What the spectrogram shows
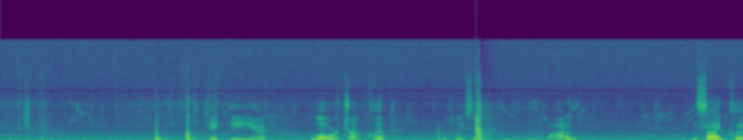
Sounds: Speech

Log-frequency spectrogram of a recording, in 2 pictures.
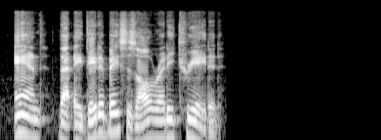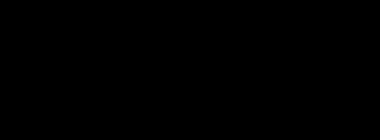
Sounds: Speech

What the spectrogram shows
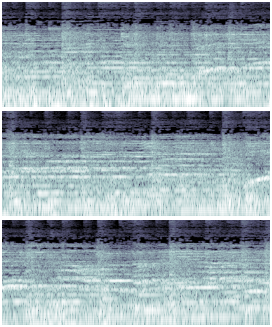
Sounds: Music, Male singing

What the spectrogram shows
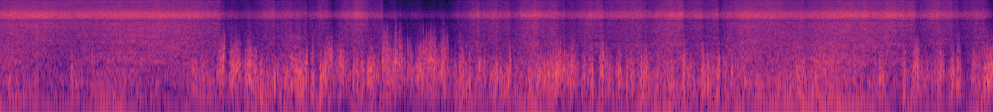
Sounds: Boat

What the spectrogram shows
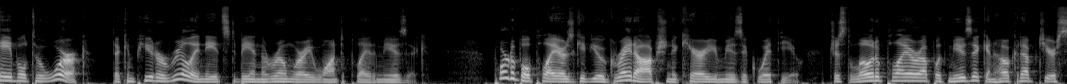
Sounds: Speech

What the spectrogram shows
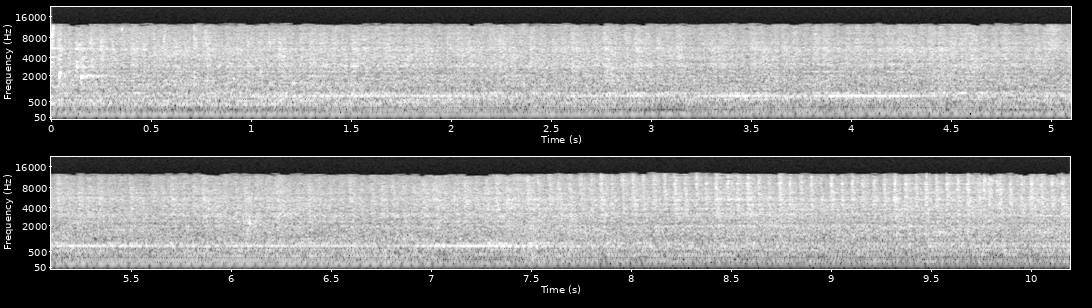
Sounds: Sewing machine

